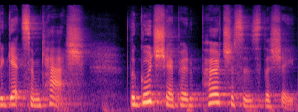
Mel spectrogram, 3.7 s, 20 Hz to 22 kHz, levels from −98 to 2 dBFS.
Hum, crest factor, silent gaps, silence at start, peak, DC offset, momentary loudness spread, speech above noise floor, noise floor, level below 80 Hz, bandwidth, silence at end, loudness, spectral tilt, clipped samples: none; 18 dB; none; 0 s; -4 dBFS; under 0.1%; 10 LU; 26 dB; -47 dBFS; -54 dBFS; 19 kHz; 0 s; -21 LUFS; -3 dB/octave; under 0.1%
